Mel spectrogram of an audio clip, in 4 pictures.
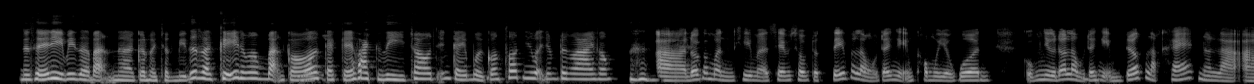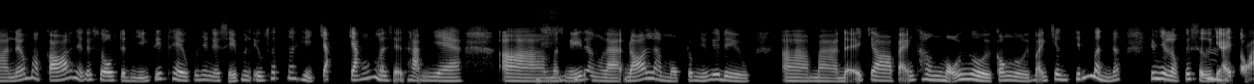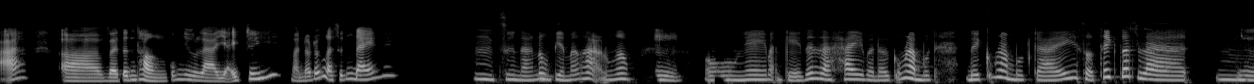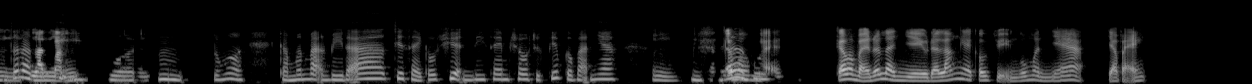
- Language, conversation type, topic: Vietnamese, podcast, Điều gì khiến bạn mê nhất khi xem một chương trình biểu diễn trực tiếp?
- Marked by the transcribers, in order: tapping; in English: "concert"; chuckle; chuckle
